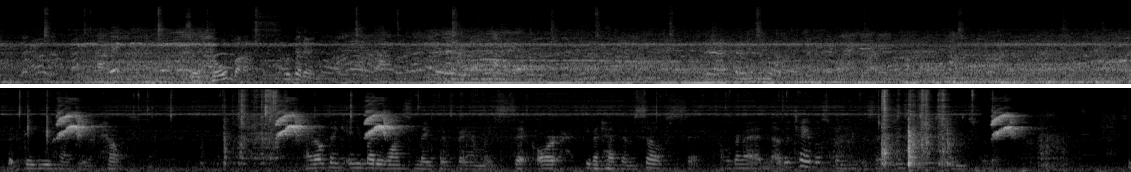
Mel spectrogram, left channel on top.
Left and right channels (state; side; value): different; both; correlation 0.00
